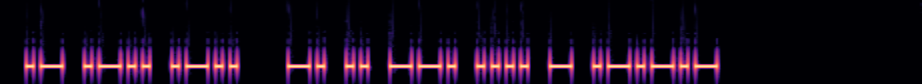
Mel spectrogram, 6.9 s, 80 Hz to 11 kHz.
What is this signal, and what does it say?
Morse code, heard as a keyed tone, about 22 wpm, 700 Hz. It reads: ALL NIGHT.
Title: Sentences from Top 500 Words 22wpm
